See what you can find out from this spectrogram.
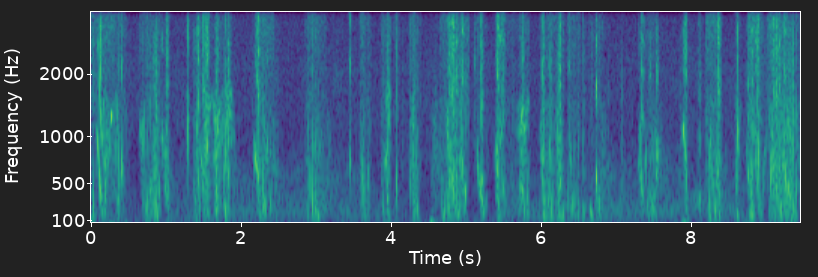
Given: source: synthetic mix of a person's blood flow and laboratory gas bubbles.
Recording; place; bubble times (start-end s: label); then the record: Doppler ultrasound of blood flow; subclavian vein
0.00-0.46 s: bubbles
0.62-1.05 s: bubbles
1.25-1.92 s: bubbles
2.14-2.43 s: bubbles
2.83-3.14 s: bubbles
3.42-3.48 s: bubbles
3.56-3.73 s: bubbles
3.85-3.98 s: bubbles
4.02-4.10 s: bubbles
4.22-4.38 s: bubbles
4.62-5.02 s: bubbles
5.09-5.26 s: bubbles
5.36-5.85 s: bubbles
5.95-6.83 s: bubbles
7.26-7.56 s: bubbles
7.85-7.97 s: bubbles
8.06-8.13 s: bubbles
8.17-8.41 s: bubbles
8.57-8.65 s: bubbles
8.71-9.42 s: bubbles
From the record:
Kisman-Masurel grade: 233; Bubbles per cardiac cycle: several, 3 to 8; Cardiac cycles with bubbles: 50 to 99%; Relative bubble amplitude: loud (0.450 to 0.775); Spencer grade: 3 (all of the cardiac periods contain showers or single bubble signals, but not dominating or overriding the cardiac motion signals); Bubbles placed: anywhere in the cardiac cycle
